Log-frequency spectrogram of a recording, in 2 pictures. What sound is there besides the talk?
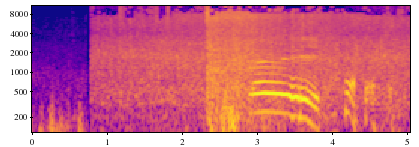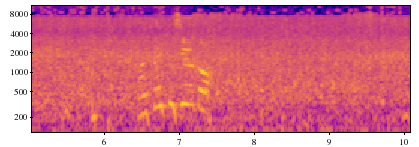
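flowing river water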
